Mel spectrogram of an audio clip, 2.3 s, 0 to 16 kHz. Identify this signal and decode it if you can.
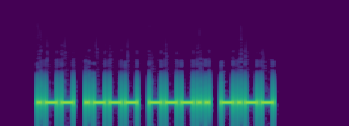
Morse code, heard as a keyed tone, about 44 wpm, 700 Hz. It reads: WJ8Y
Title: Call Signs Repeated 2x - 45wpm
